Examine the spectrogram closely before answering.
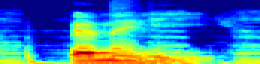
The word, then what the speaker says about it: Bennachie: for a hike at a place called benihi it's spelled benaci I've never been on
